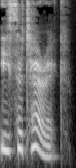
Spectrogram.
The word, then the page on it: esoteric: British English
